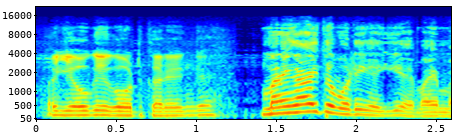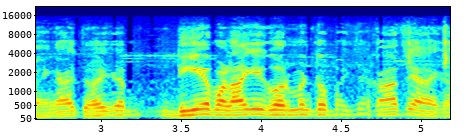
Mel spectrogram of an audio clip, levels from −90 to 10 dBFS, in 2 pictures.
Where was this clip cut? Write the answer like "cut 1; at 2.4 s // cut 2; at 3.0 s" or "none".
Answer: cut 1; at 1.2 s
